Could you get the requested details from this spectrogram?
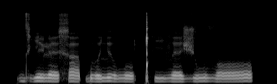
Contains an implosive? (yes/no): yes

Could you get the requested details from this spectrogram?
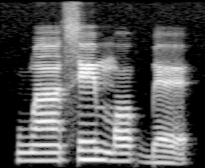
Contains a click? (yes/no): no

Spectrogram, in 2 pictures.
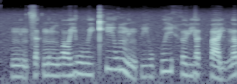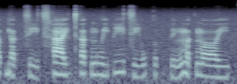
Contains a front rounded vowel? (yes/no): no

